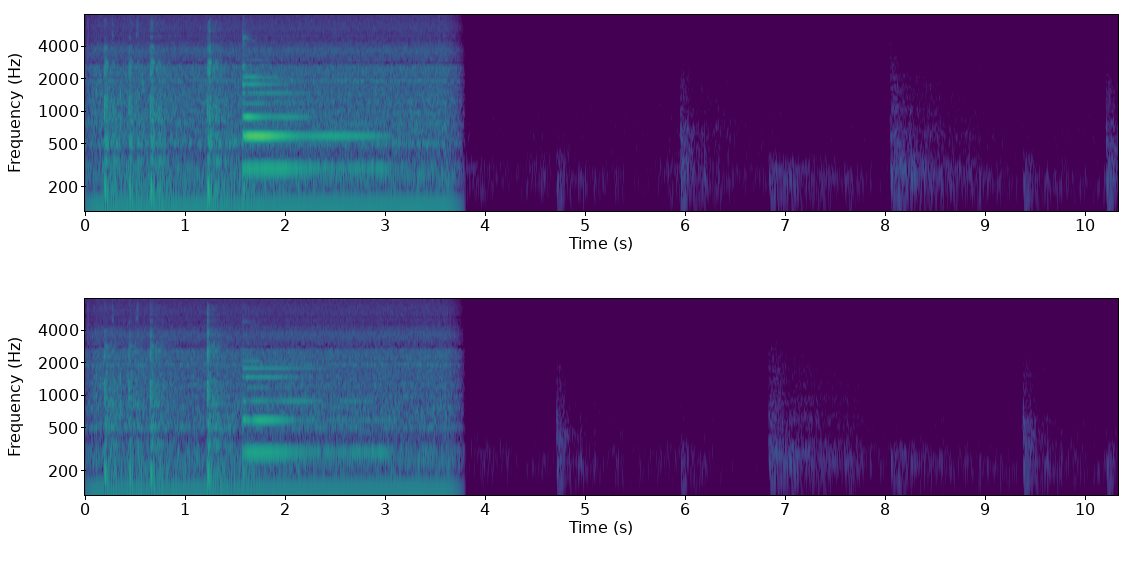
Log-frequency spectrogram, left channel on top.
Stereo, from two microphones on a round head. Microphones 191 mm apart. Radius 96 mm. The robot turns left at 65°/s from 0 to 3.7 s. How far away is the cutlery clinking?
I don't hear cutlery clinking.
